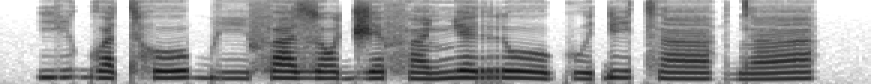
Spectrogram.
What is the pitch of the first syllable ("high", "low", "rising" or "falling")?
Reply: rising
